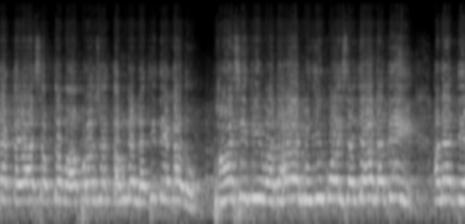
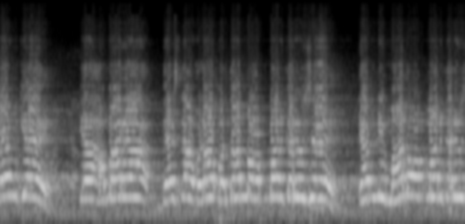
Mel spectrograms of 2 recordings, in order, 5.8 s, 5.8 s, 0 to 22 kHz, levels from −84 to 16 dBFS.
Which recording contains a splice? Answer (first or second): first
